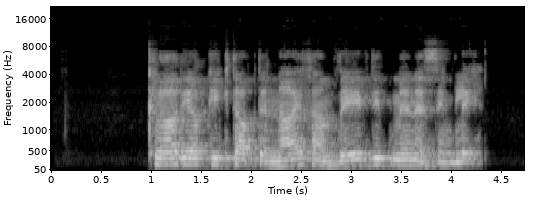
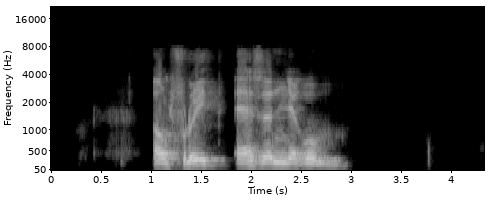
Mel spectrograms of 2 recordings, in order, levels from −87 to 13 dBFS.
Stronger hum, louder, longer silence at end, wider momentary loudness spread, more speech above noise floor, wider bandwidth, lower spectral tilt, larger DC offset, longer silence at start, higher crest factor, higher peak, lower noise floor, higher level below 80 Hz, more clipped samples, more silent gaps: neither; about the same, -14 LUFS vs -16 LUFS; second, 0.4 s vs 1.4 s; about the same, 5 LU vs 7 LU; second, 56 dB vs 74 dB; first, 9.2 kHz vs 8 kHz; about the same, -5 dB/octave vs -6 dB/octave; neither; about the same, 1 s vs 1.05 s; about the same, 14 dB vs 16 dB; about the same, 0 dBFS vs -2 dBFS; second, -70 dBFS vs -88 dBFS; first, -52 dBFS vs -58 dBFS; neither; neither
